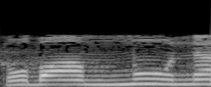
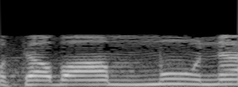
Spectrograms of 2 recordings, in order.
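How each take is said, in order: First: تضامون starting with tu, rounded u on the first letter; with damma. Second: تضامون starting with ta, open a on the first letter, slow; with fatha. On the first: Teacher showing the damma reading, tu at start. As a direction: begin تضامون with tu as tudammun. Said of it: "تقال تو بفتح بالضم". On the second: Teacher showing the fatha reading, ta at start. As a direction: begin تضامون with ta as tadamun. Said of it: "وتقال تاء بالفتح". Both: Shown as a demonstration.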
